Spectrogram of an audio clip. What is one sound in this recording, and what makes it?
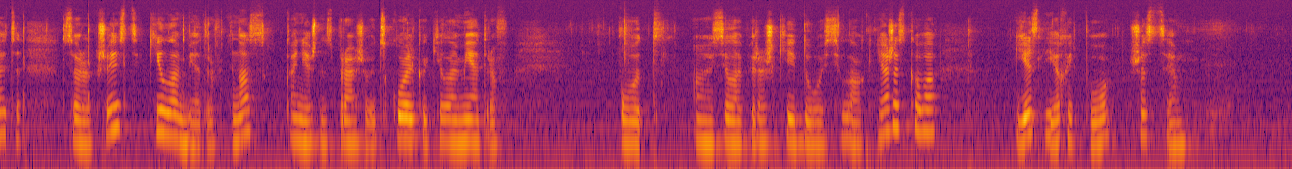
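A young woman explains calmly and closely into a microphone.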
